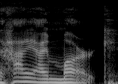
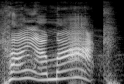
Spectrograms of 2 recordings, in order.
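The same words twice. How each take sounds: First: Said in the usual way. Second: Much louder, higher Boston shout; imitating a Boston kid's hollered introduction; Boston accent. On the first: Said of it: "I don't realize he's saying". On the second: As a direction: belt it out slowly with a broad Boston accent, R dropped. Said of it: "It's a Boston accent".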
